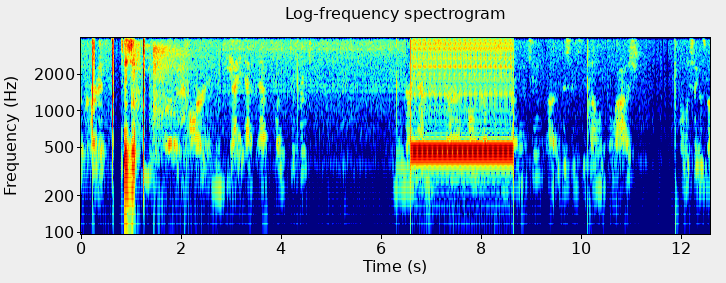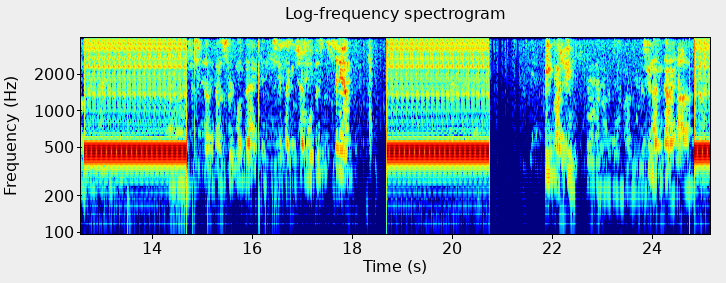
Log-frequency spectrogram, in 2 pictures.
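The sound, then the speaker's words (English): A telephone line tone sounds three times, each a steady two-second hum spaced evenly apart, a ringback as a call is transferred to voicemail, with muffled voices talking in the gaps between. “Hang on a second, I'm going to transition to his voicemail.”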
